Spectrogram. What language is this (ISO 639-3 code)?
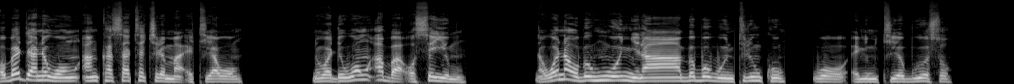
aka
